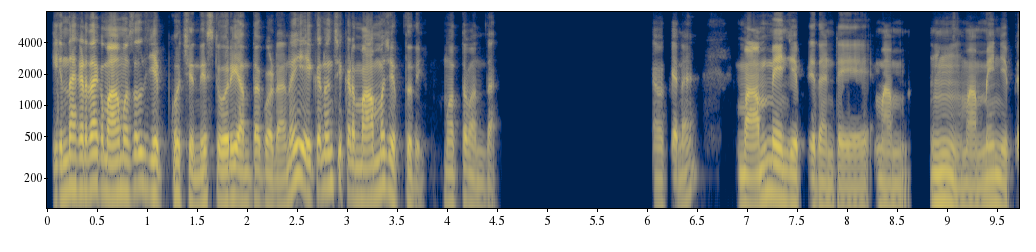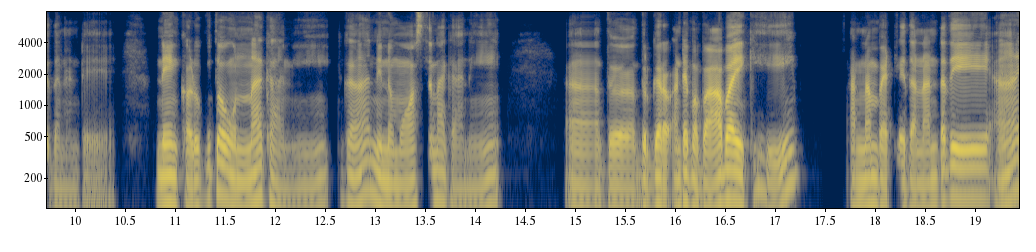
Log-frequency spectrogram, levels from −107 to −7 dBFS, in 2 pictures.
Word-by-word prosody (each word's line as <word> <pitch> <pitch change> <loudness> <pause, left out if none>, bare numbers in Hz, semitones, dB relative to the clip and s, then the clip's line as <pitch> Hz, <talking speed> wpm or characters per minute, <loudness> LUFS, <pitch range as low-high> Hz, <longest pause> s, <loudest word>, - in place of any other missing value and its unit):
ఇందాకడి 160 +2 +3
దాకా 175 -2 +5
మాా 140 - +8
ముసలిది 165 +1 -2
జెప్పుకొచ్చింది 120 -7 -1
స్టోరీ 120 +2 +3
అంతా 115 +2 -3
కూడాను. 100 - -2 0.2
ఇక - - -1
నుంచి 175 +2 -2
ఇక్కడ 135 - 0
మా 125 - +4
అమ్మ 165 +6 -1
జెప్తది - - -4 0.3
మొత్తమంతా. 105 -4 -7 1.7
ఓకేనా! - - -6 0.6
మా 105 - +3
అమ్మ 140 +4 -4
ఏం 125 - 0
జెప్పేదంటే 90 -5 -4 0.4
మంమ్ 90 -1 -5 0.3
హ్మ్. 110 -2 -2
మా 85 - -3
అమ్మ 90 +3 -5
ఏం 105 - -4
చెప్పేదనంటే 80 -3 -11 0.7
నేను 105 0 +5
కడుపుతో 95 +10 0
ఉన్నా 95 +5 +1
కానీ 85 -2 -10 0.4
గా 105 - 0 0.2
నిన్ను 95 -4 0
మోస్తున్నా 95 +6 -2
గానీ 80 +1 -10 0.9
ఆహ్, 85 -1 -3
దు-దుర్గరావు 85 -2 +1
అంటే - - +3
మా - - +1
బాబాయికి 120 +7 +7 0.9
అన్నం 95 +2 +1
పెట్టలేదన్నంటది, 95 +8 +2 0.4
ఆ! - - +1
100 Hz, 130 wpm, -25 LUFS, 90-125 Hz, 1.7 s, మాా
